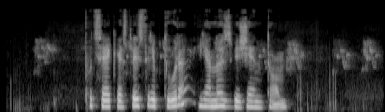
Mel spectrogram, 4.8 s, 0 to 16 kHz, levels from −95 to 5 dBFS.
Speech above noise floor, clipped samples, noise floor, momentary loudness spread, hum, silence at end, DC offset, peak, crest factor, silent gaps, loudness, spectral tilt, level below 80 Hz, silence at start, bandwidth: 28 dB; under 0.1%; -52 dBFS; 22 LU; none; 0.15 s; under 0.1%; -6 dBFS; 20 dB; none; -25 LUFS; -5 dB/octave; -70 dBFS; 0.6 s; 11.5 kHz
